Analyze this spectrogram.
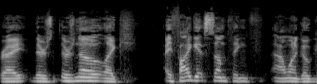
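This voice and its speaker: With a Midwestern American accent, a man of fairly high pitch speaks at a very fast pace in a very clean recording with a silent background. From Indiana, Kokomo. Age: 30s. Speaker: financial advisor. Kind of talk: casual podcast interview.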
